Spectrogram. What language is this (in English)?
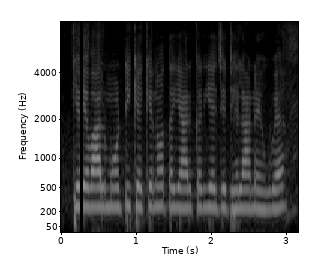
Maithili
